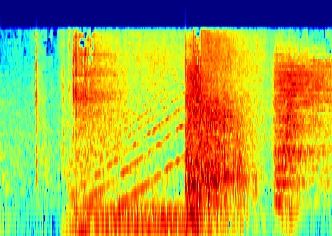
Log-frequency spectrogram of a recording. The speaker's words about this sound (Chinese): 你开枪了？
